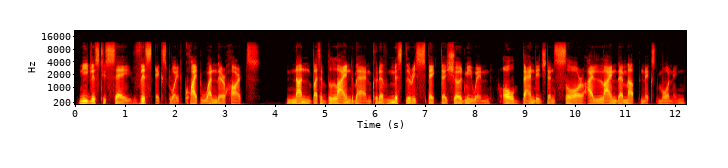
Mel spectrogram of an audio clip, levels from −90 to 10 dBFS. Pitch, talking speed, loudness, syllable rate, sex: 90 Hz, 160 wpm, -24 LUFS, 3.8 syllables/s, male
